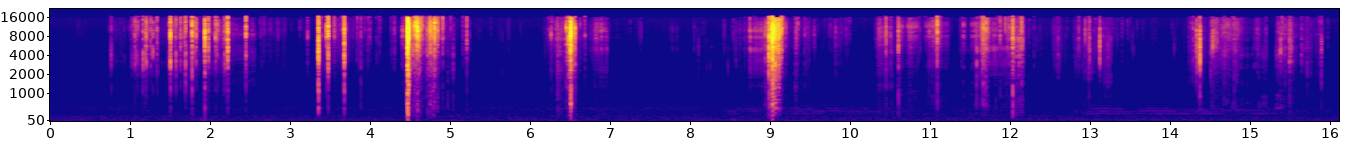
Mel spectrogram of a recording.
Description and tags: Crack Sequence UnEdited
Foot (with sneaker) stomps on ice sheet. Ice cracks, stresses and crumbles.
crack, foot, ice, outdoor, sheet, step, stress, winter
